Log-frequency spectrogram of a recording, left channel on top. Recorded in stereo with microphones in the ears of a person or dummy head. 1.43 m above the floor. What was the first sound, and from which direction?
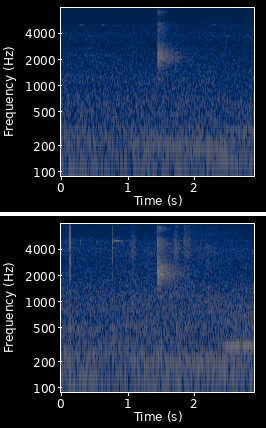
A finger snap, 40° right (ahead or behind).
